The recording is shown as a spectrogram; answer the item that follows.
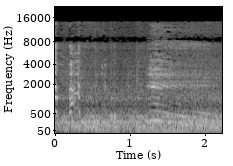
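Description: Steady engine and road noise of a motorhome heard from inside its cab while driving.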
